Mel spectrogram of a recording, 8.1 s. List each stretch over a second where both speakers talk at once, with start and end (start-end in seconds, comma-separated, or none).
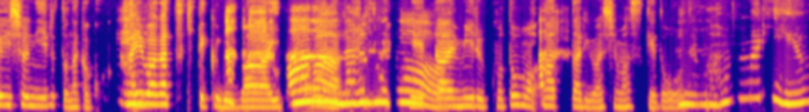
none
